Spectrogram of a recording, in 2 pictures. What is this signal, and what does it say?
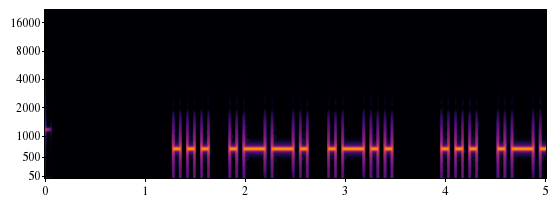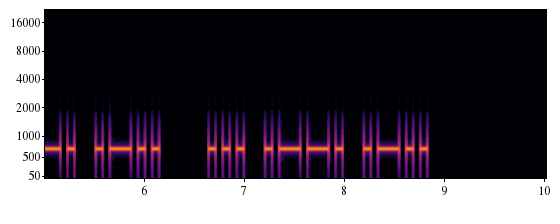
Morse code, heard as a keyed tone, about 17 wpm, 700 Hz. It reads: SPL SPL SPL
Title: Multi-letter Phonemes Repeated 3x 17wpm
